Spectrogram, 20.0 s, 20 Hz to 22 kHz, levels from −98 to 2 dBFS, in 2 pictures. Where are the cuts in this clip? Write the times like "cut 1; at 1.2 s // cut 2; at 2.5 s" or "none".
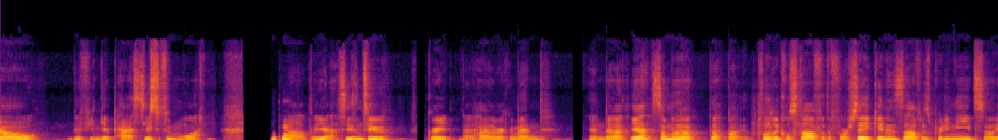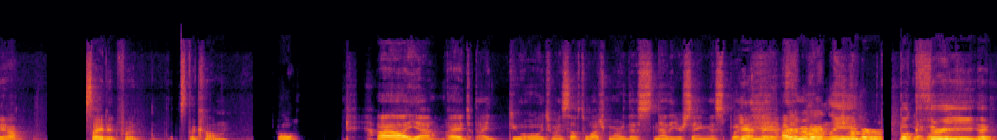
cut 1; at 14.7 s // cut 2; at 18.8 s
